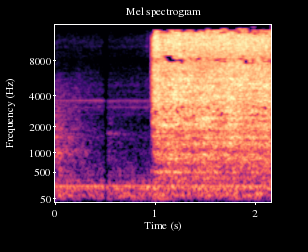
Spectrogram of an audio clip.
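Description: Chopped red and green chillies hitting hot oil in a pan, sizzling loudly from about a second in, with a sudden start.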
